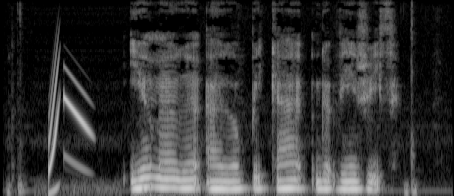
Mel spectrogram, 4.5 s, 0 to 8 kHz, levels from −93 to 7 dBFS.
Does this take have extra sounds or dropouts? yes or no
yes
